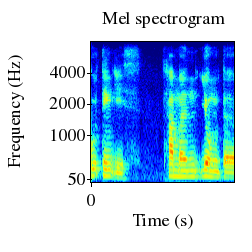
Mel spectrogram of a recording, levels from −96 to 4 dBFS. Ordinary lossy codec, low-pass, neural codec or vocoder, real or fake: Opus, 32 kbps; 7.2 kHz; none; real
